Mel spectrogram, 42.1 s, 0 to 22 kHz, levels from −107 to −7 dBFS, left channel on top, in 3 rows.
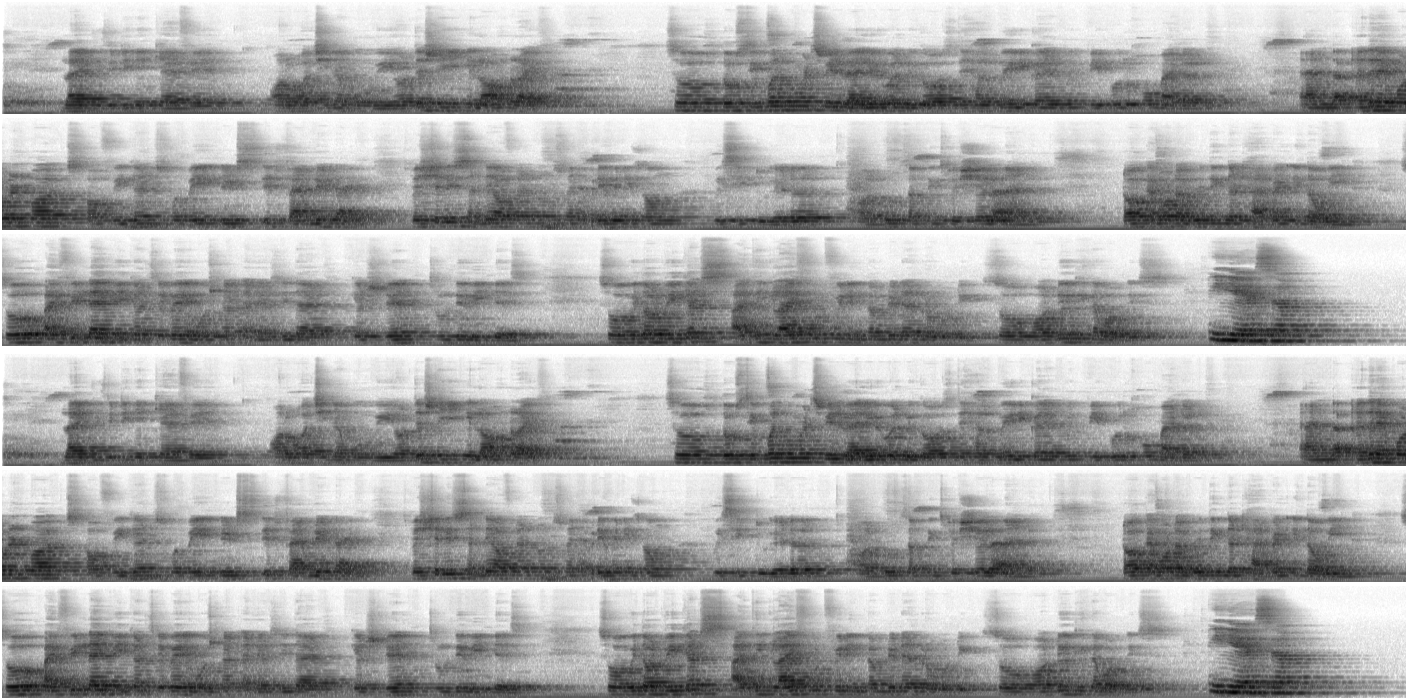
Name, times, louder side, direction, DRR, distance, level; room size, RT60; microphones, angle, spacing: voice 1, 0.1-0.6 2.0-2.1 2.5-2.7 5.5-5.7 9.7-9.8 12.6-13.2 15.3-15.9 19.4-20.0 22.5-22.7 23.1-23.2 28.8-28.9 29.2-29.3 30.6-30.7 32.6-32.7 40.1-40.9, equal, 10° right, -4 dB, 1.6 m, -23 dB
voice 2, 1.2-2.1 2.7-5.3 6.7-11.9 13.0-16.3 16.6-17.6 18.1-20.7 21.2-22.1 22.6-24.3 25.2-27.4 28.1-31.2 31.6-33.1 34.1-37.5 38.0-39.4, right 1 dB, 30° right, -6 dB, 1.1 m, -22 dB
6.3 x 5.7 x 5.1 m, 1.3 s
head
